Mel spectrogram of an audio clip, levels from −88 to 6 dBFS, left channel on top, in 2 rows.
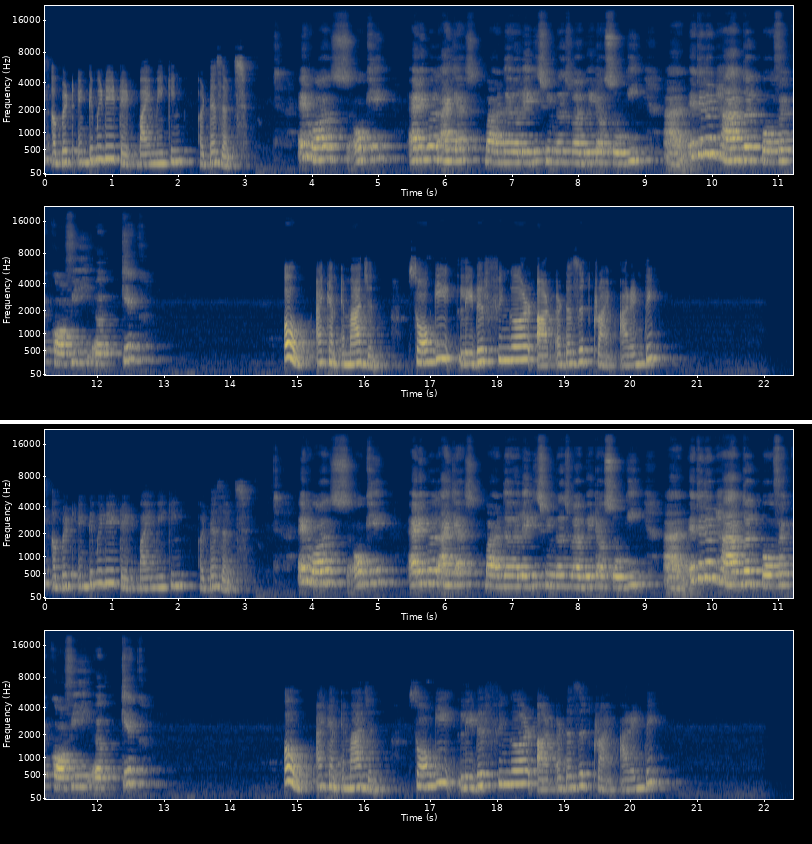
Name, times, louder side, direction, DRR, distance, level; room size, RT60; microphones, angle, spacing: voice 1, 0.0-2.1 2.3-3.0 14.8-16.2 16.7-20.4, left 3 dB, 75° left, 8 dB, 0.8 m, -27 dB
voice 2, 3.8-5.1 5.5-12.6, right 2 dB, 40° right, -5 dB, 1.7 m, -25 dB
8.7 x 6.5 x 3.6 m, 0.71 s
head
